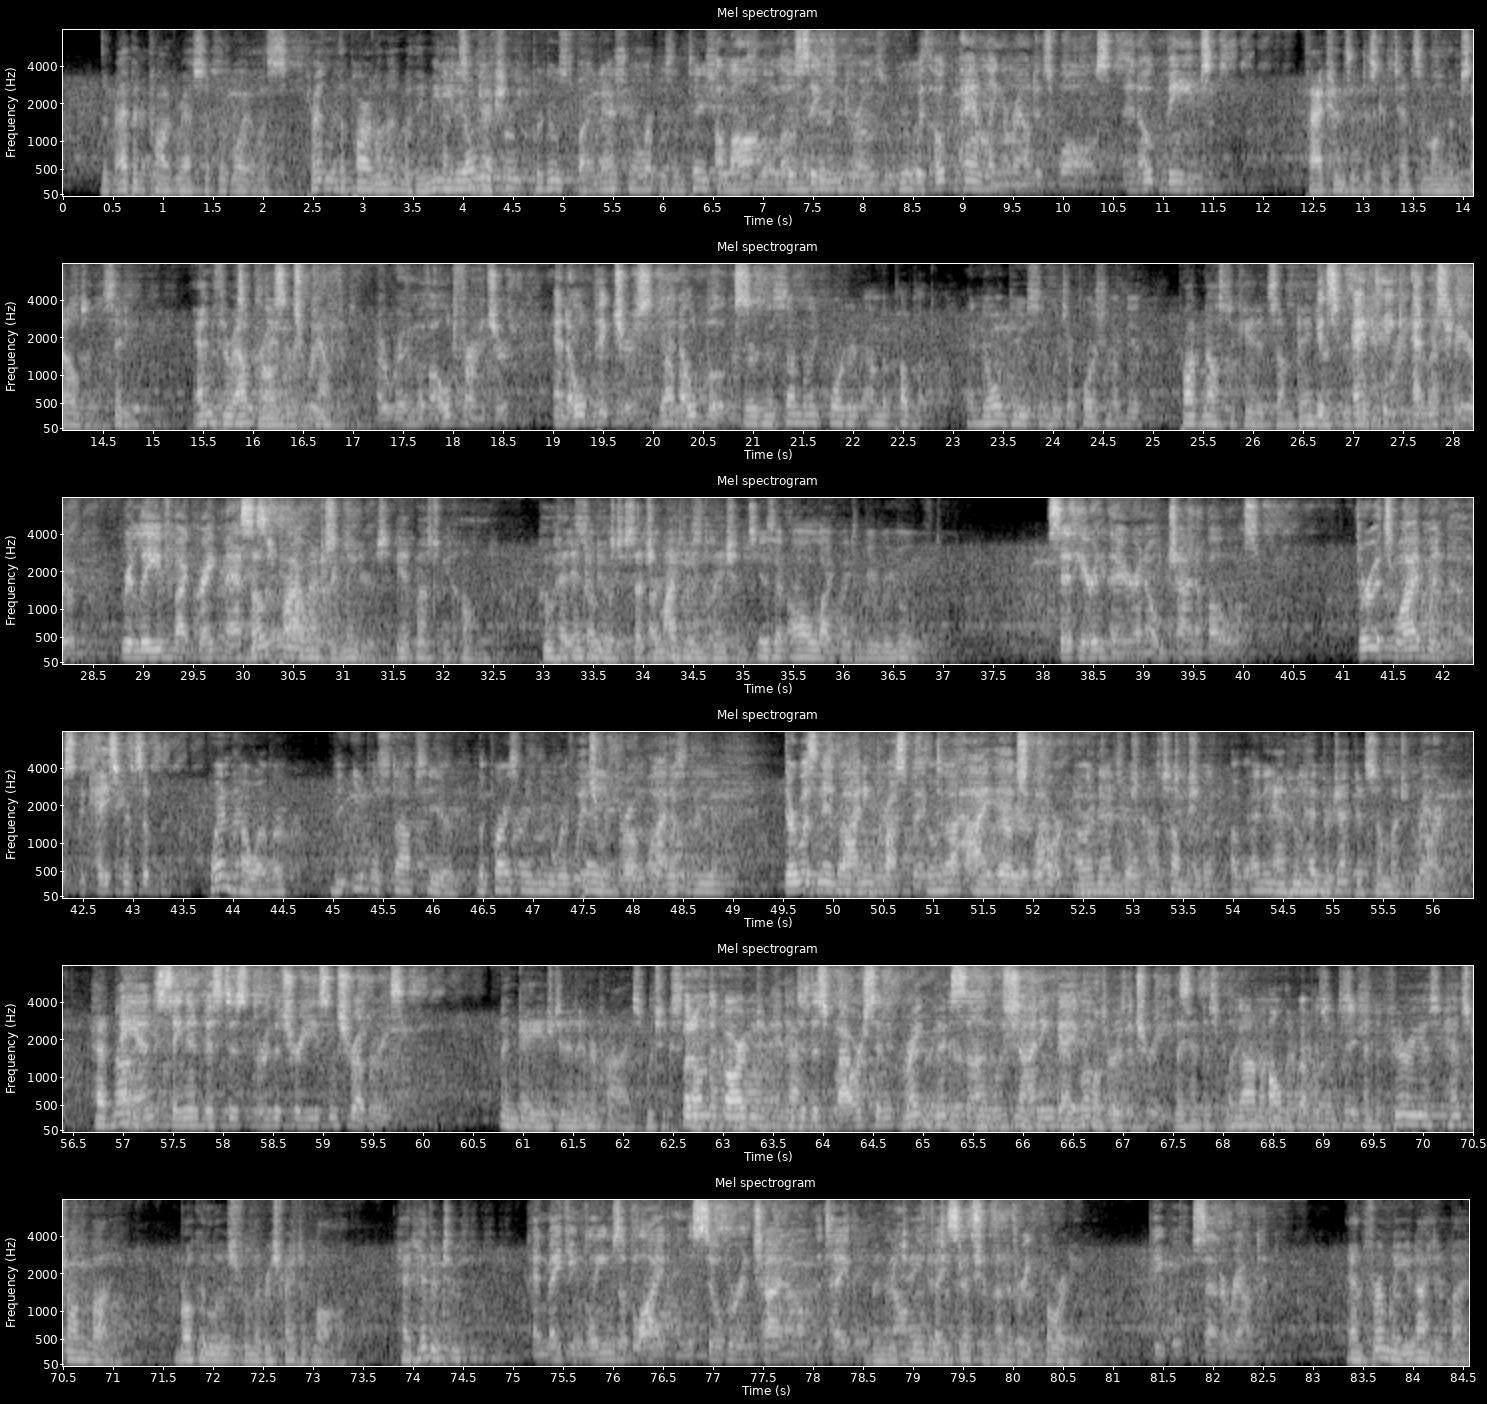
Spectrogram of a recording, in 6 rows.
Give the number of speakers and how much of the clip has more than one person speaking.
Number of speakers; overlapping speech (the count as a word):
three, about 32%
